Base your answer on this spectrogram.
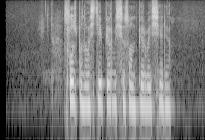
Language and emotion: Russian, neutral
